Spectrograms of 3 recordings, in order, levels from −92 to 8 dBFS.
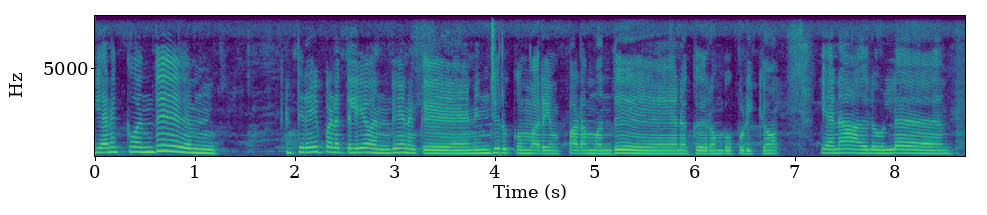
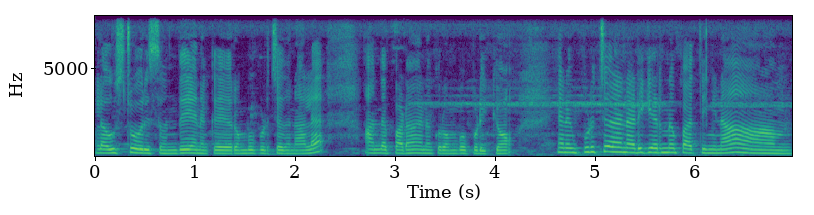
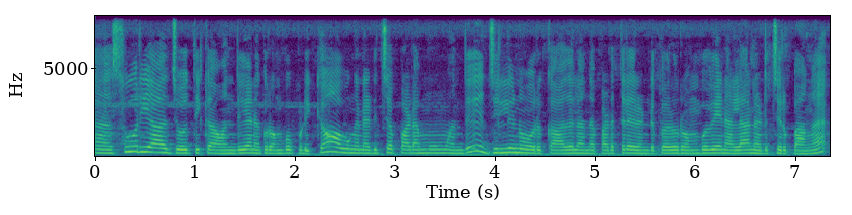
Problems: none marked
